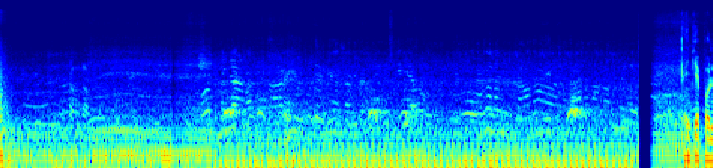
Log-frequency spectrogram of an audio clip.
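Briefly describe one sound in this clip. Several men talk nearby at once.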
